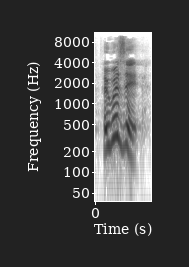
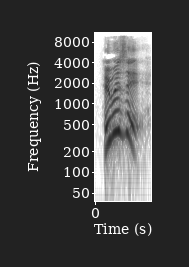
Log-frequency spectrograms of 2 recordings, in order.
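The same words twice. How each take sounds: First: Said in the usual way. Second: Raised, higher call into the unknown; higher questioning call. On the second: Acted. Samuel answers a voice he doesn't know, higher questioning call. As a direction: pitch it up, calling out to an unseen voice.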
